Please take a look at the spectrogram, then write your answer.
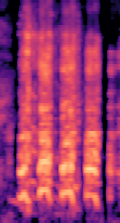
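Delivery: sudden high laugh; high burst of laughter. Real, not acted. Guest cracking up at the host's bad accent, laughing high.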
